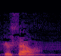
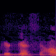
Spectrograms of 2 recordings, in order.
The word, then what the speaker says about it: Gisela: I think, huh? Gisela? Is that correct? Gisela. Gisela, okay. Well,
